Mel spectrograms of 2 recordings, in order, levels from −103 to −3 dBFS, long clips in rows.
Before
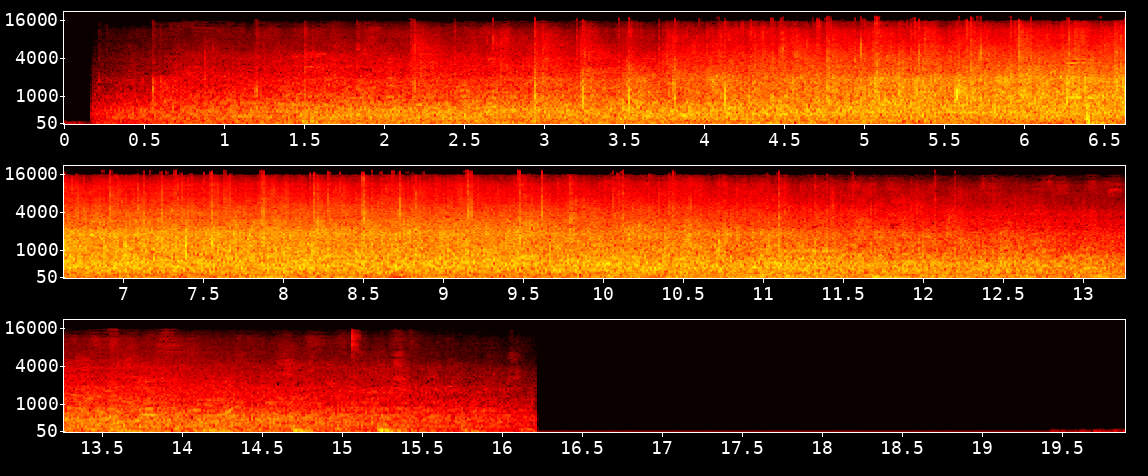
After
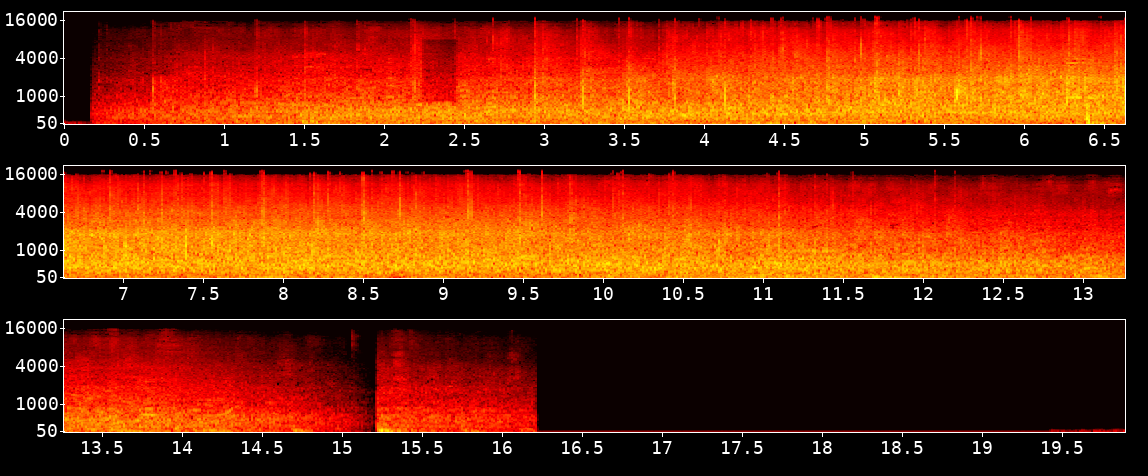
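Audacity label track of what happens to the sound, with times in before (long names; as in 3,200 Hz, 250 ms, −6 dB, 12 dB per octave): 2.240000	2.450000	gain on a spectral selection 760–8,000 Hz −11 dB
13.910000	15.210000	fade out linear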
